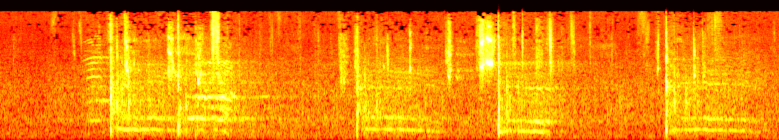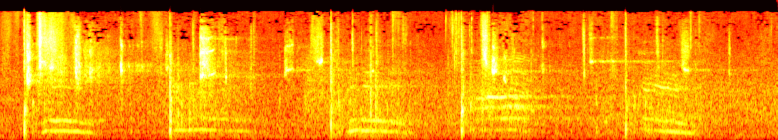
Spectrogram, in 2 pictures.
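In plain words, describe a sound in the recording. Tennis rackets strike a ball back and forth with sharp pops.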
